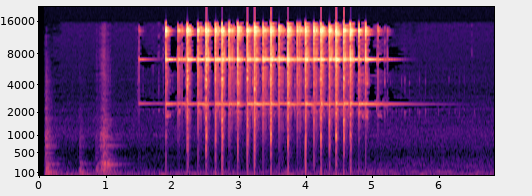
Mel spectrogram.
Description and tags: Bell, ringing, ring
Bell, ring, ringing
